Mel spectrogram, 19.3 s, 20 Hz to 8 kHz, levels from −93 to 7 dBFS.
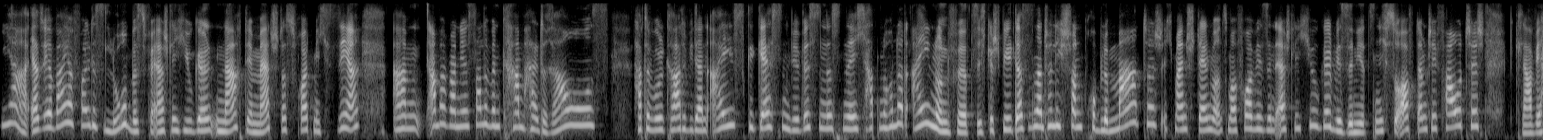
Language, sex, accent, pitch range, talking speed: German, female, German, 235-310 Hz, 205 wpm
